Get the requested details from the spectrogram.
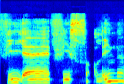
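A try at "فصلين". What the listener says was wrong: toi, tu as dit fislin, fa, fatha. fislin. Et fa. Faslin.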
